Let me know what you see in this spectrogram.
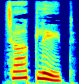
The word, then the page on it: ಚಾಕಲೆಟ್: cākaleṭ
